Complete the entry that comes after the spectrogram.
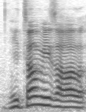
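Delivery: normal talking voice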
